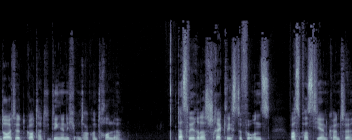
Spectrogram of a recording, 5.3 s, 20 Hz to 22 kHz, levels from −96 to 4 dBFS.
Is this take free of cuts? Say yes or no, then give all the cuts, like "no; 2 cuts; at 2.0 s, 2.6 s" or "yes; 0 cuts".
yes; 0 cuts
